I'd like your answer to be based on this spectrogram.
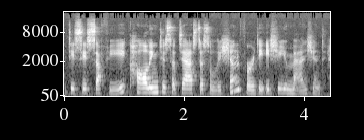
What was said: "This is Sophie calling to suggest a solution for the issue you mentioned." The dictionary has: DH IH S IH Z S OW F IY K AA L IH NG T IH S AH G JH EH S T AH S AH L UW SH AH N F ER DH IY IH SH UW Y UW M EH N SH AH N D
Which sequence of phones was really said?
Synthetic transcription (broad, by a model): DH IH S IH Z S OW F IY K AA L IH NG T IH S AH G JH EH S T AH S AH L UW SH AH N F ER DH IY IH SH UW Y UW M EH N SH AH N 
